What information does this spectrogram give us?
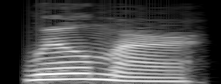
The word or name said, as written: Wilmer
